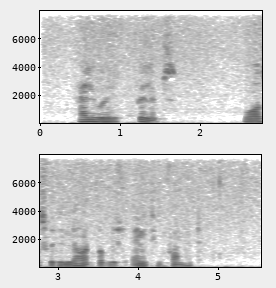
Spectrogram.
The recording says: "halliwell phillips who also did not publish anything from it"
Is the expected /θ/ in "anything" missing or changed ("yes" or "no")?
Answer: yes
